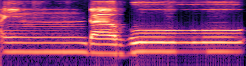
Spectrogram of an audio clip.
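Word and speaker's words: عنده: Man dzalladzi yashfa'u 'indahu illa bi'idznih. Oke, pada kata indahu itu dibacanya ke huruf ang. Aya, jangan ke in, jangan ke nun ya.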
